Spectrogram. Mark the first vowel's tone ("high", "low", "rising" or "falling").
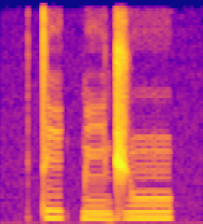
high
